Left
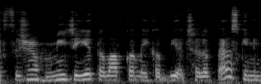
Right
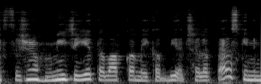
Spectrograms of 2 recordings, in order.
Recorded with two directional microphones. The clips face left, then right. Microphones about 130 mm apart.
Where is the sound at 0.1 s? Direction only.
20° right (ahead or behind).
